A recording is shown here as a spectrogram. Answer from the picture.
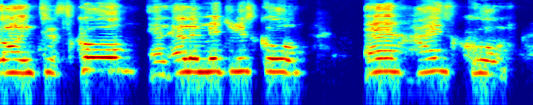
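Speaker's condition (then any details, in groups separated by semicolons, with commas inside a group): Cerebral palsy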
